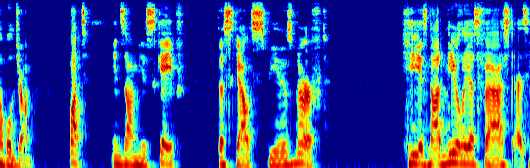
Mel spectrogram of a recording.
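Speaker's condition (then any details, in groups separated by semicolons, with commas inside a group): No condition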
